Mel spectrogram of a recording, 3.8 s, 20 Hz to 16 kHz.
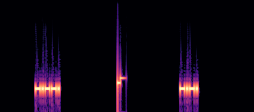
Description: Morse code, heard as a keyed tone, about 48 wpm, 700 Hz. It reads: <KN> C
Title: Single Character (Letter:Number:Punctuation:Prosign) 50wpm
